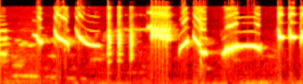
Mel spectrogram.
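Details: Asian pied starling singing as a model for other starlings: falling whistles, harsh buzzy bursts, a rising slur and a long even whistle, delivered loud and fast.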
